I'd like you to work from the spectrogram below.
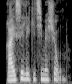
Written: rejselegitimation

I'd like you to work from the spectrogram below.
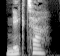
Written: nektar

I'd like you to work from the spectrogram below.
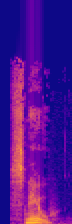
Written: SNAVETS

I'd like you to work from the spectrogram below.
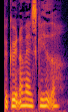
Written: begyndervanskeligheder

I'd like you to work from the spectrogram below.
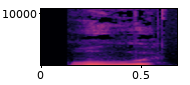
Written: ruge

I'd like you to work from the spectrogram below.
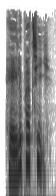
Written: haleparti

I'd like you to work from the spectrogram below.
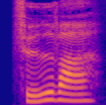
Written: fødevare

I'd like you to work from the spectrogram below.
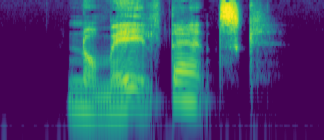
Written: normaldansk

